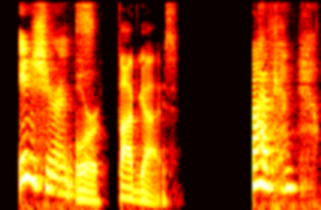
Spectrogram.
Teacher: Insurance and Five Guys is emphasis on the first syllable.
